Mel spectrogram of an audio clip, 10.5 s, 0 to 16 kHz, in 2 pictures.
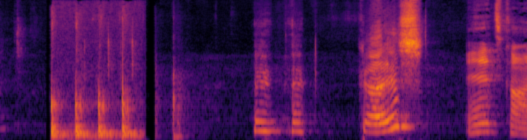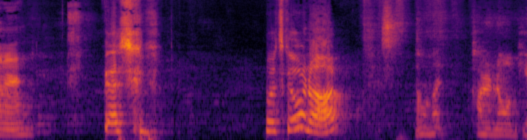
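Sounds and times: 
firm knocking on a door: 0.5s - 2.0s
speech: 2.6s - 5.7s, 6.3s - 6.9s, 7.9s - 10.5s.

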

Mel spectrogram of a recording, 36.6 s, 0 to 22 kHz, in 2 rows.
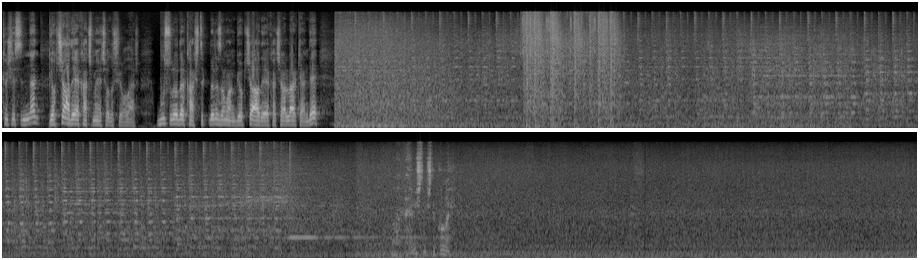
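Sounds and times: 
speech: 0.0s - 6.8s
airplane engine roaring during takeoff: 6.6s - 36.6s
high rising airplane engine whine: 6.6s - 36.6s.

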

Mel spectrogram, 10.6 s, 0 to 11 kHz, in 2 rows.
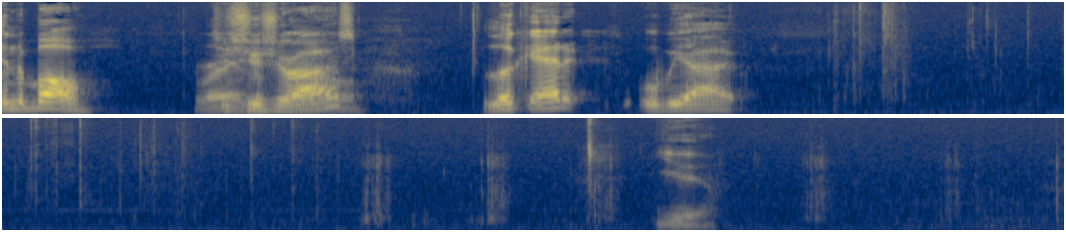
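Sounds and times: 
speech: 0.0s - 3.8s, 8.6s - 8.9s
person crunching a chocolate almond candy bar: 4.0s - 8.4s.

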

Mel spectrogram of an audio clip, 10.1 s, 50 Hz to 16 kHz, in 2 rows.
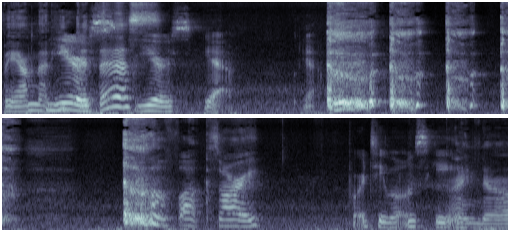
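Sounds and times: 
speech: 0.0s - 2.4s, 3.0s - 3.5s, 6.9s - 7.8s, 8.6s - 10.1s
harsh loud coughs: 3.2s - 5.4s, 6.2s - 6.7s.

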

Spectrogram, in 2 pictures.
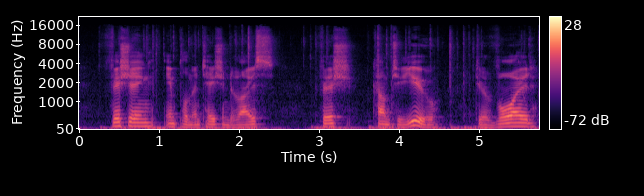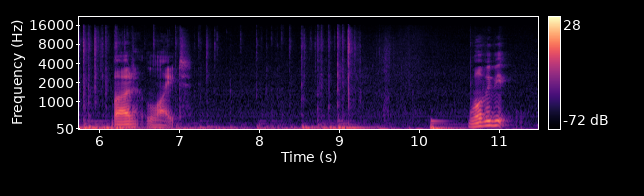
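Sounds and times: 
person typing a note on a keyboard: 0.2s - 5.0s, 5.6s - 9.3s
speech: 0.4s - 7.2s, 10.6s - 11.2s.

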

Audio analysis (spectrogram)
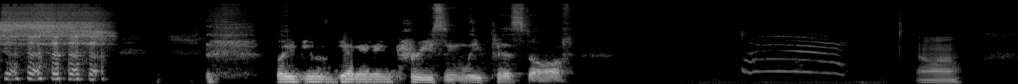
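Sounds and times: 
speech: 0.0s - 1.2s, 2.0s - 5.8s, 9.2s - 9.7s
female cat meowing: 7.4s - 8.6s.

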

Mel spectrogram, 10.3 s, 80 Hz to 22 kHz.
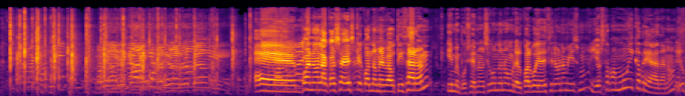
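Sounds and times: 
scattered applause: 0.0s - 4.0s
speech: 3.8s - 10.2s.

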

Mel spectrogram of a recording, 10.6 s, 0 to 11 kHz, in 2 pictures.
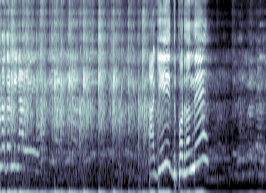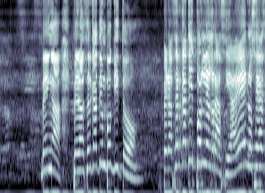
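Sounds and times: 
speech: 0.0s - 0.6s, 3.0s - 4.3s, 6.1s - 10.6s
crowd applauding: 0.0s - 3.6s.

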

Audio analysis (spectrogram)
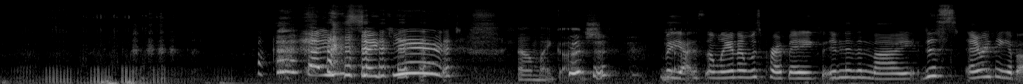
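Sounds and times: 
cat purring: 0.0s - 2.4s
speech: 3.7s - 10.2s.

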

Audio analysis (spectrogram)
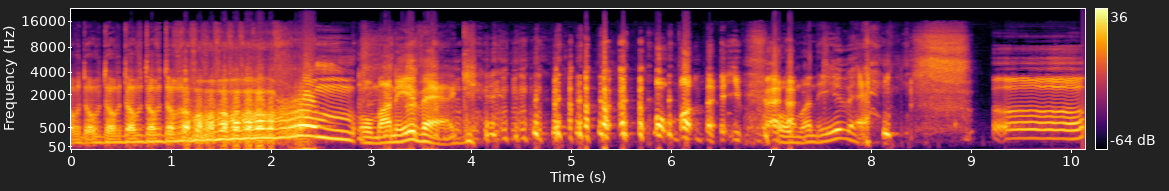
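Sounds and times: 
speech: 0.0s - 5.2s, 5.9s - 10.1s
man's voice imitating a V8 engine burbling and revving: 1.0s - 4.0s
laughter: 1.1s - 8.4s.

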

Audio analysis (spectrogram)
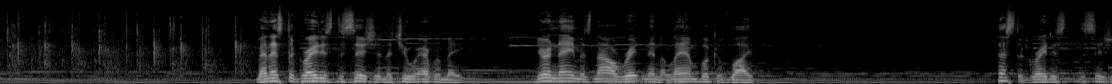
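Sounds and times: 
audience applauding: 0.0s - 2.8s
speech: 2.6s - 4.8s, 5.4s - 7.7s, 10.0s - 11.1s.

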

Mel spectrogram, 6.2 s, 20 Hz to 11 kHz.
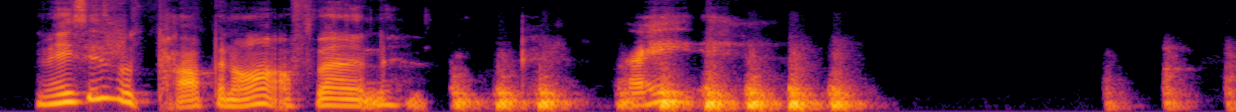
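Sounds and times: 
speech: 0.2s - 2.2s, 3.2s - 3.8s
knocking on a door: 2.0s - 4.5s, 5.5s - 6.1s.

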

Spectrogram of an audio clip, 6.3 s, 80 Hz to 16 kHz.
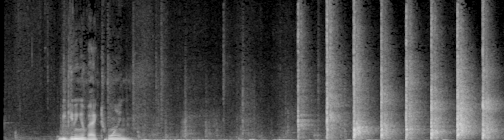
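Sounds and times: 
speech: 0.7s - 1.8s
applause for a tournament champion: 3.7s - 6.2s.

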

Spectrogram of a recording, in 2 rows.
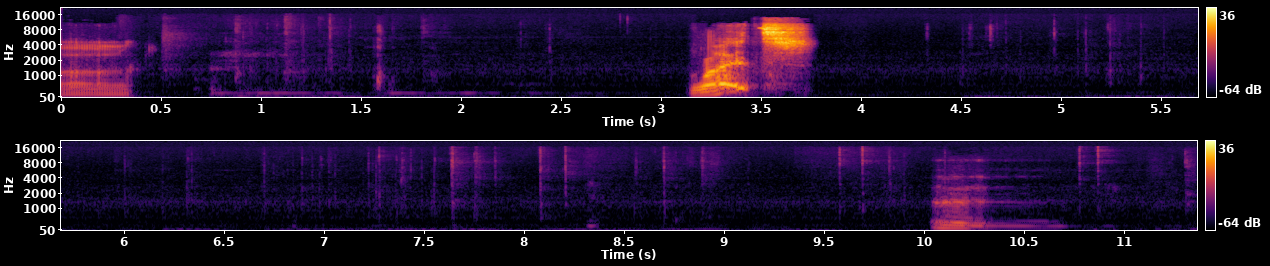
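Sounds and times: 
faint typing on a computer keyboard: 0.4s - 2.5s, 4.3s - 10.0s, 10.7s - 11.3s
speech: 3.2s - 3.8s, 10.1s - 10.4s.

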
